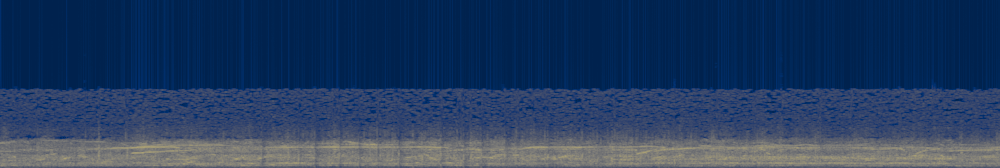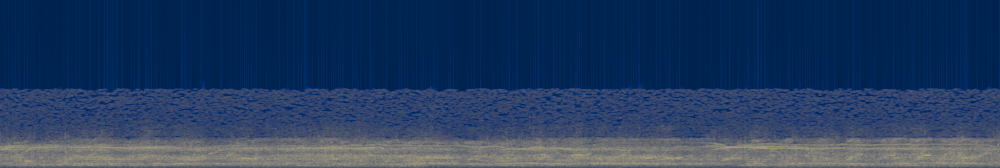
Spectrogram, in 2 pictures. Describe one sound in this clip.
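Whistles shrill from the crowd.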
